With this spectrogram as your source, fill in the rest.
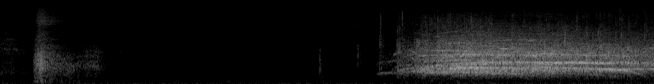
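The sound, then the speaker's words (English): A short breathy burst and a few faint clicks, then an audience breaks into loud, sustained applause for a one-disc speed Tower of Hanoi solve, with dense, rapid clapping that holds steady to the end. “If you're clapping that hard for this, looking forward to what you do later.”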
